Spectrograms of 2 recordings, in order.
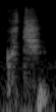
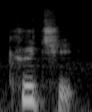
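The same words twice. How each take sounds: First: The u after k is silent. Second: The u after k is fully voiced. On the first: The speaker calls it right. "but it's really kuchi" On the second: The speaker calls it wrong. "some foreigners, I guess, will pronounce it kuchi"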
